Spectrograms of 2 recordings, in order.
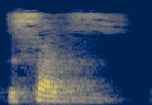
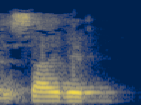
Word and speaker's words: decided: Si el último sonido en el infinitivo es D o T, tienes que pronunciarlo como una sílaba. No puedes decir decides, ¿ya? Tiene que ser decided, tiene que ser hated.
